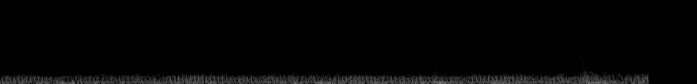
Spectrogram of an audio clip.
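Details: Orange male cat awaiting adoption at a Seattle shelter gives big purrs, a dense low vibrating rumble with a steady rhythm, a few soft rustles above, ending abruptly.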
